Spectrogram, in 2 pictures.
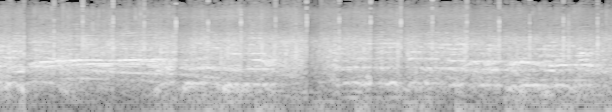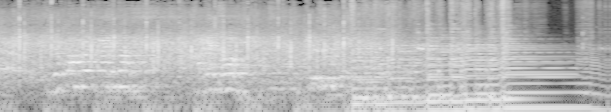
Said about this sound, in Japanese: では皆さん大きな拍手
